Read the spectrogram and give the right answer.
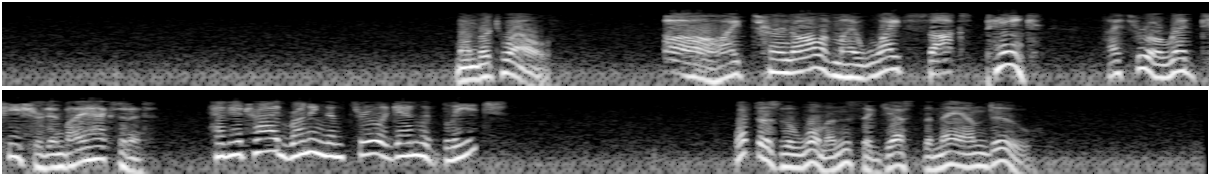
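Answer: Wash the socks again with bleach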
